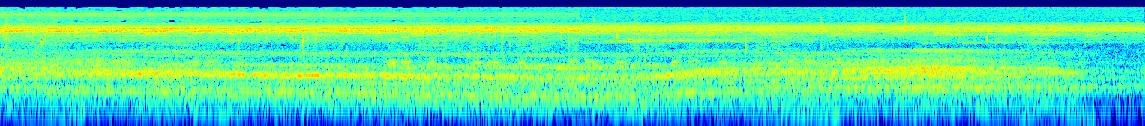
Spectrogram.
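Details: Howler monkeys in the Amazon rainforest, calling in total darkness before dawn; a distant eerie chorus of droning, swelling roars rises and falls over a steady high insect hum.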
